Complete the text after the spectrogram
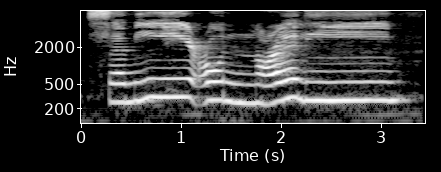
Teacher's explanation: हमने कोई इख्फा नहीं करना यहाँ पे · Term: इजहार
